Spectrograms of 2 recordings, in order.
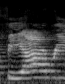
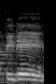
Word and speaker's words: Fieri: can nachos you might think his name is pronounced guy fiori like i did i used to think his name was guy piara because that's how it's you know look like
